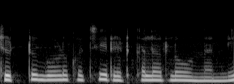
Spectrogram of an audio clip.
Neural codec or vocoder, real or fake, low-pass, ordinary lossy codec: none; real; 7.2 kHz; none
